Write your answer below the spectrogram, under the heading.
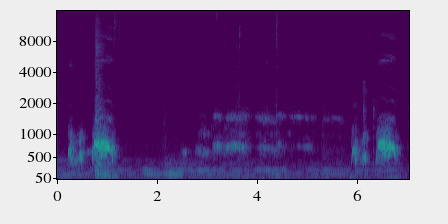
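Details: Spotted dove cooing to attract other doves: a short throaty phrase at the start and another near the end, with quieter faint calls between and a low continuous hum.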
